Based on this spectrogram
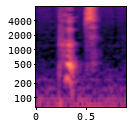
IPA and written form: pʊt (put)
